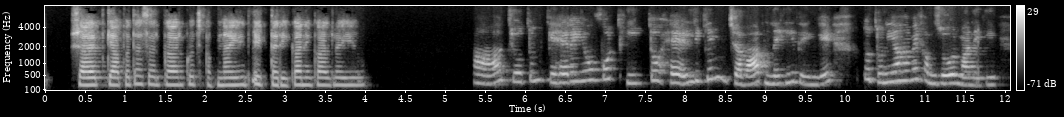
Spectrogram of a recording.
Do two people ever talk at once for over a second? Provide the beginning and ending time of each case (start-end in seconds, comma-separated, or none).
none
